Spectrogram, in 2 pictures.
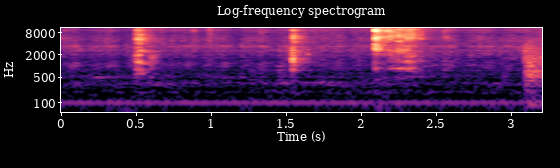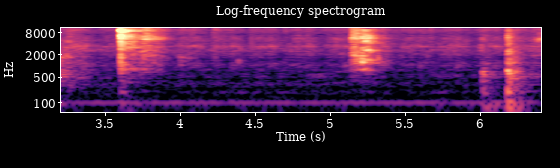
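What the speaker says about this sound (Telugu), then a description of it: "సో సాల్ట్ యాడ్ చేసేసి ఒక్కసారి కలిపేసుకొని" Bambino vermicelli being stirred with salt in a metal pot, heard as several separate, fairly soft clinks and scrapes of a spoon against the pot over a steady low hum, with no voices.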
